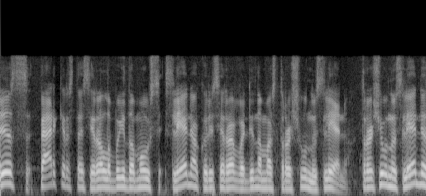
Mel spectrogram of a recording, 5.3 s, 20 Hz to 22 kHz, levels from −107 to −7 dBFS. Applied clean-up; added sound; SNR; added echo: none; none; none; none.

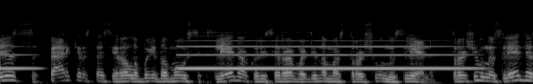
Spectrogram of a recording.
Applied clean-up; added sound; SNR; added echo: none; Wind instrument, woodwind instrument; -4 dB; reverberation time 0.2 s.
